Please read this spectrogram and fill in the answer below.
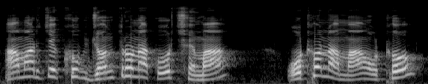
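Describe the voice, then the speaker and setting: A man voicing a suffering little girl bird in a cartoon, with plaintive, drawn-out calls. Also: extremely high pitch, lively intonation, sharp tone, voice pushed up, exaggerated voice. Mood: pained, pleading.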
